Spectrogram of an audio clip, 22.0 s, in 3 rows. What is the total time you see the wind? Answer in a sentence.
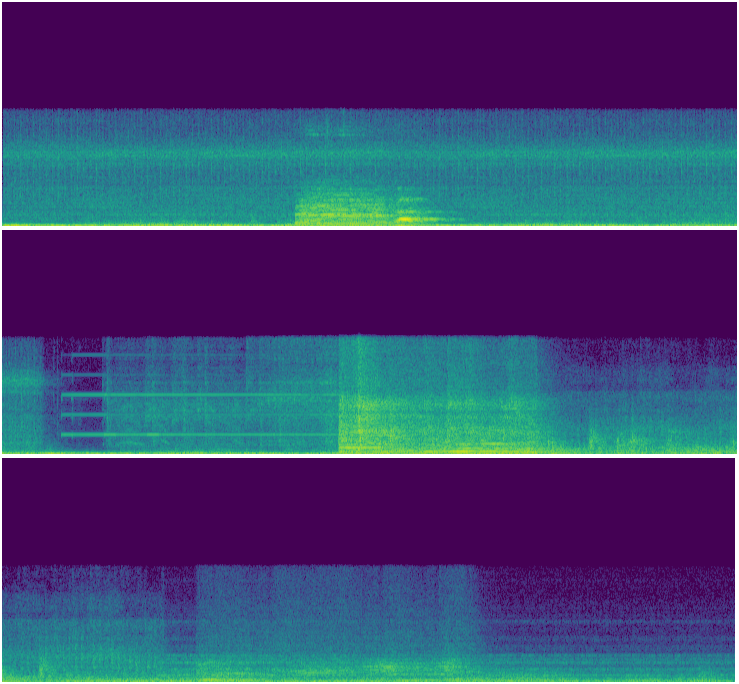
The wind can be heard for 22 seconds in total.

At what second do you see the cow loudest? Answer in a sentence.
The volume of the cow peaks at 4 seconds.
